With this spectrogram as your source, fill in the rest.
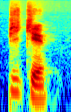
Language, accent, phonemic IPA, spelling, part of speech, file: French, France, /pi.ke/, piqué, verb / noun, LL-Q150 (fra)-piqué.wav
- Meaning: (verb) past participle of piquer; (noun) 1. dive (of an airplane) 2. two fabrics stitched together to make a pattern, or a single fabric imitating this effect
